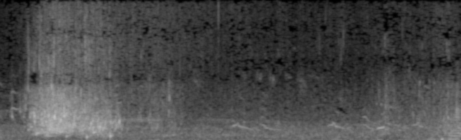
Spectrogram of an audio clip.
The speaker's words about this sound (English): So you're recording right now and the first boat's coming in.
